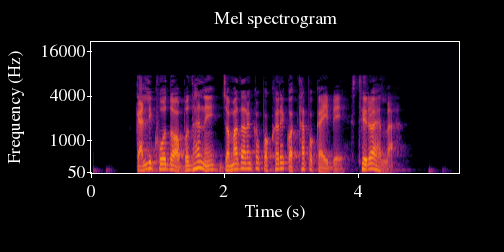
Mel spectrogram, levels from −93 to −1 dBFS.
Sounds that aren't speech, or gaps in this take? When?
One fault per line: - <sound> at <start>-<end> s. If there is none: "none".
none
